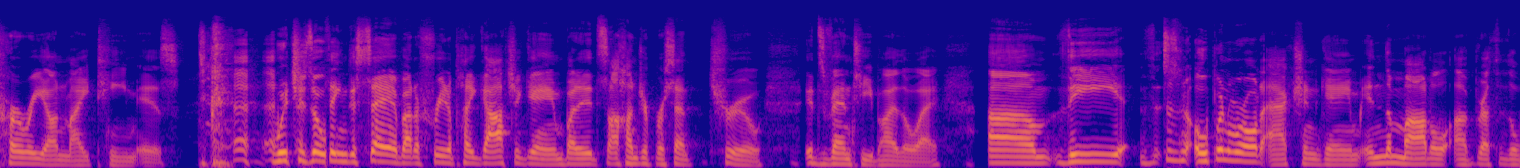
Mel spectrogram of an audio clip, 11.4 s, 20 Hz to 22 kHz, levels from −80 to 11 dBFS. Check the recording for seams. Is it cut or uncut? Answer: cut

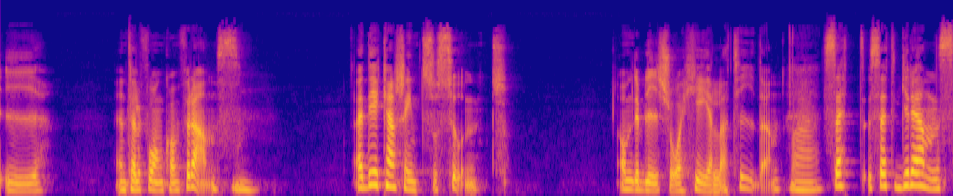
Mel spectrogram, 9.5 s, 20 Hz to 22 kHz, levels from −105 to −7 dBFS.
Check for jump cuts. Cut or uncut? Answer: uncut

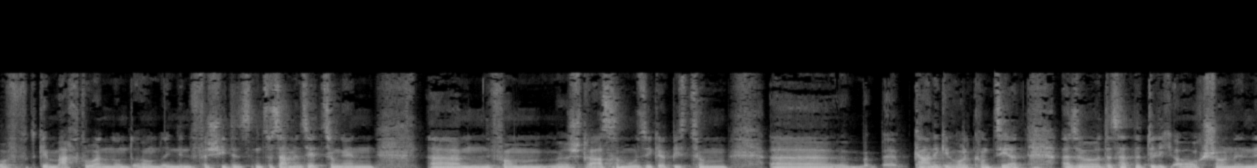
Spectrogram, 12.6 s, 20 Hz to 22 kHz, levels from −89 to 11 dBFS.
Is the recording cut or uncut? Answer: cut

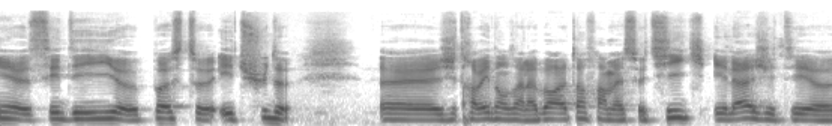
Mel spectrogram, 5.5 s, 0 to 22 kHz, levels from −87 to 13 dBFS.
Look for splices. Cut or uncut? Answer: uncut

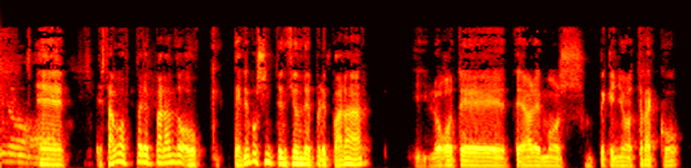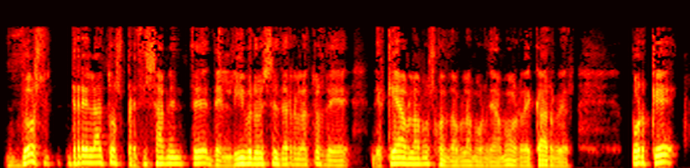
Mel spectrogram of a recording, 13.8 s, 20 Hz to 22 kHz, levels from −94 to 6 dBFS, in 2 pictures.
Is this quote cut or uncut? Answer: cut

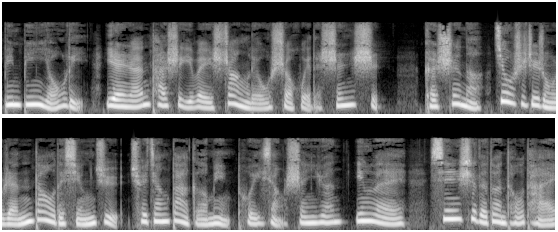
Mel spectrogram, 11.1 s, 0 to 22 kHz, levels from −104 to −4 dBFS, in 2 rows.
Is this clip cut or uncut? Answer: cut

